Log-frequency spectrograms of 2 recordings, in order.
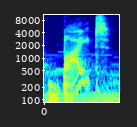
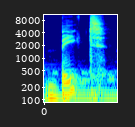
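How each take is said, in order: First: The vowel is a gliding 'eye' sound. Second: The vowel is a long 'ee' sound. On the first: This is the modern pronunciation. "what is now bite" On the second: This is the older pronunciation before the vowels changed. "would have been beat"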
